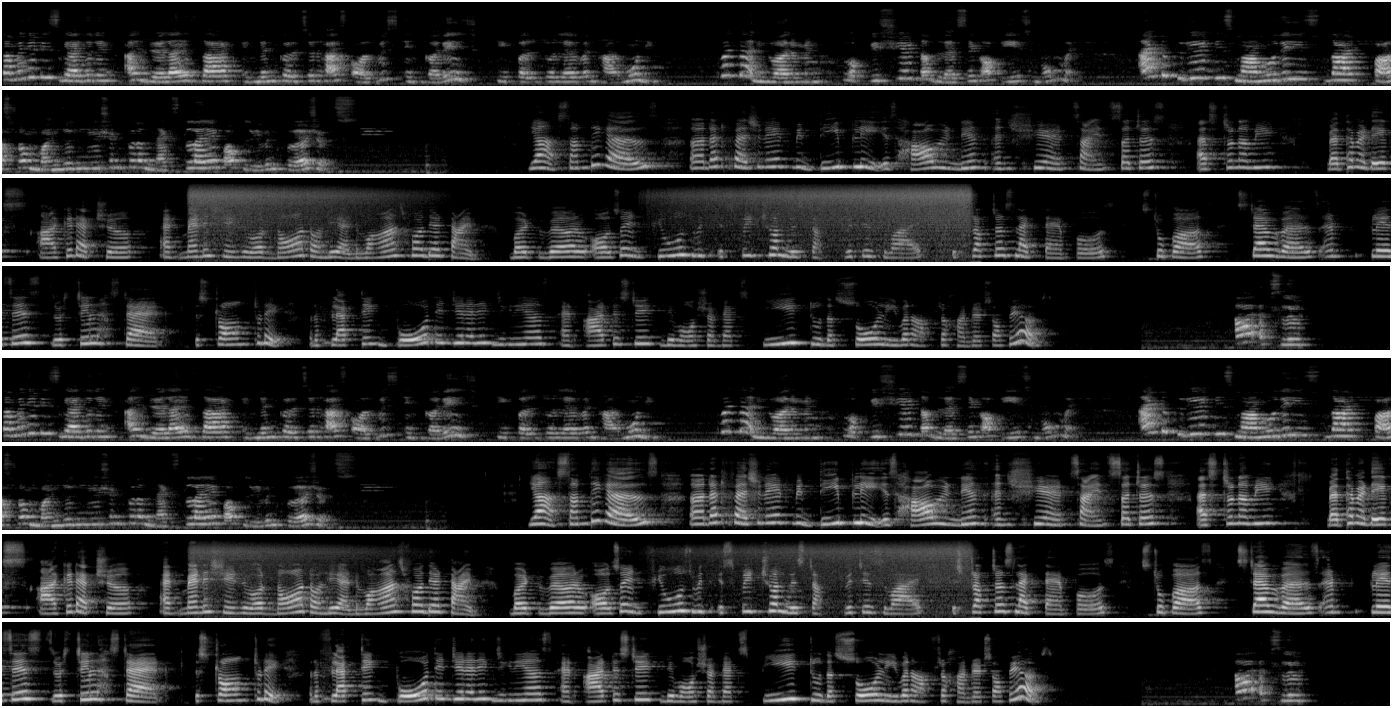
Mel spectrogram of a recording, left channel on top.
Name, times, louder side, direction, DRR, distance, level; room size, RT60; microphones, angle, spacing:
voice 1, 0.0-4.7 4.9-6.6 7.2-10.7 11.4-17.2 17.5-17.6 54.0-54.7, left 1 dB, 10° left, 1.2 m, -26 dB
voice 2, 19.2-26.8 27.1-32.6 32.9-37.0 37.3-38.9 39.3-41.2 41.5-43.3 43.6-52.1, right 5 dB, 50° right, 0.6 m, -24 dB
sound 1, 29.6-32.2 34.1-37.5, left 5 dB, 30° left, 1.6 m, -36 dB
11.0 x 6.8 x 4.1 m
head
